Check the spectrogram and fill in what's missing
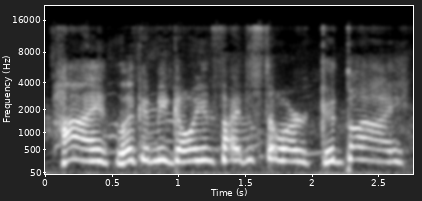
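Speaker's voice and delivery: high, singsong mock greeting; mock-cheery taunt. Bike rider waves at passing trooper outside store, mock-cheery. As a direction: call out with exaggerated friendliness. Waving mockingly at passing officer.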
